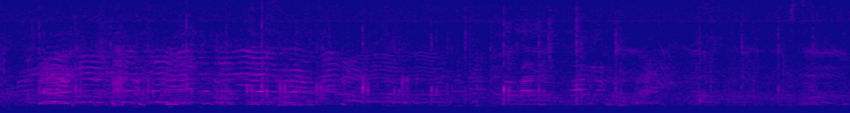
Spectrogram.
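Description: Players call out and chatter across an open field.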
